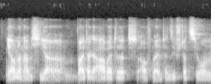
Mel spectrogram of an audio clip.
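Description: In a quiet background, a man with a plain, everyday voice speaks at a medium pitch and a moderate pace. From southern Hesse, Germany. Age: 20s. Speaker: nurse and amateur actor. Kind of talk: casual monologue. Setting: voice memo recording.

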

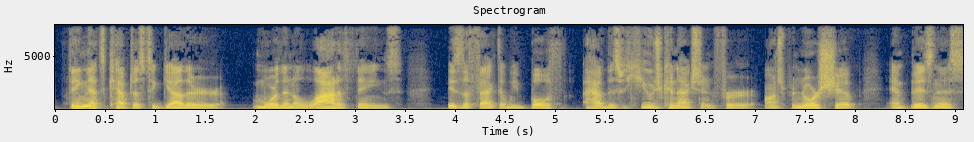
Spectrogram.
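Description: Recorded very cleanly with a silent background, a man with an ordinary speaking voice talks at a moderate pace with a fairly low pitch and ordinary pitch variation. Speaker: podcast host. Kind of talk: podcast interview, casual chat.

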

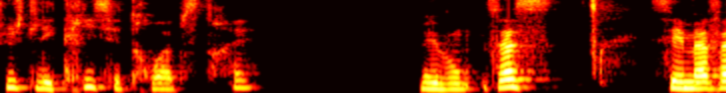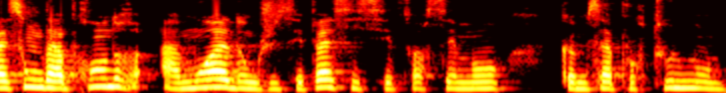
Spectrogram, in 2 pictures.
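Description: In a very clean recording with a silent background, a woman speaks with long, frequent pauses. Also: medium pitch for a woman, moderate pace. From France, Rhône-Alpes region. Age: 30s. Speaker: tour guide and storyteller. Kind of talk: casual interview. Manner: talkative.

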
